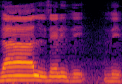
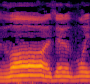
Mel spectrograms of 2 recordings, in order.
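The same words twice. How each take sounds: First: Thin জি at the tongue tip; light dhaal demonstration. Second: জই full and heavy, not like জাল; thick, heavy জ from the tongue tip; heavy emphatic letter; heavy zaa. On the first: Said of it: "পাতলা হবে". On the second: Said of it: "মোটো করে, এই জালের মতো করা যাবে না". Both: Shown as a demonstration.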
